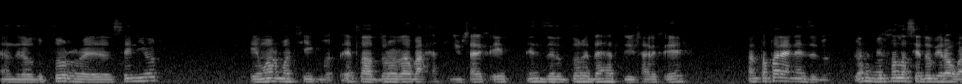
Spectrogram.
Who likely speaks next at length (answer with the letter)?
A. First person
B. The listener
A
